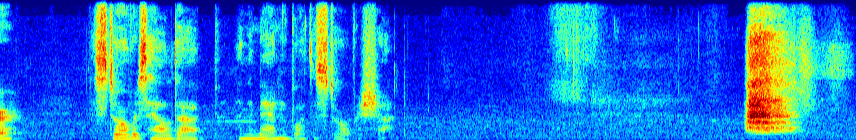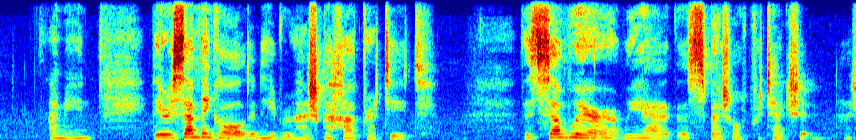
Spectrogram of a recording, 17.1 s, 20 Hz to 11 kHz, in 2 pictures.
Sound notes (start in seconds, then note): 7.4 sighing; 11.9 hebrew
